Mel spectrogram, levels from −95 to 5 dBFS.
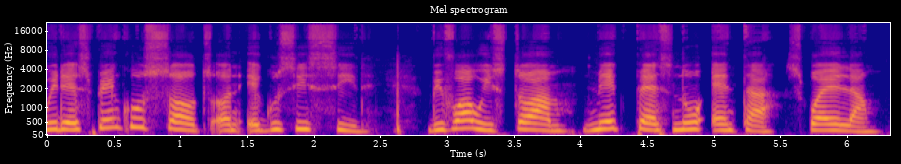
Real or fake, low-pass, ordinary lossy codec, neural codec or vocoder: real; none; none; none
